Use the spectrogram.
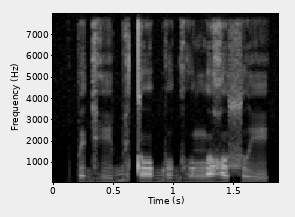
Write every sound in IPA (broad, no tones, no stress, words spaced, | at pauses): pɪɡʱi bito buɡʱuŋʷɪ ʁʷɪsʷi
